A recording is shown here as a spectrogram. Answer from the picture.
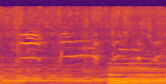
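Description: Seagulls crying in short, repeated calls over slow, calm music of sustained chords, with the chord changing about one and a half seconds in.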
